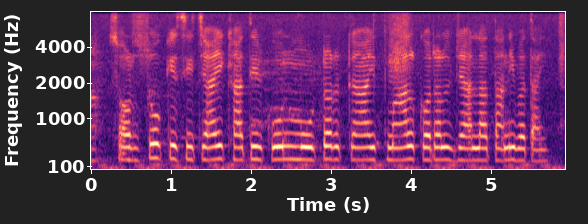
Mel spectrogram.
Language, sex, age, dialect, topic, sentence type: Bhojpuri, female, 18-24, Northern, agriculture, question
